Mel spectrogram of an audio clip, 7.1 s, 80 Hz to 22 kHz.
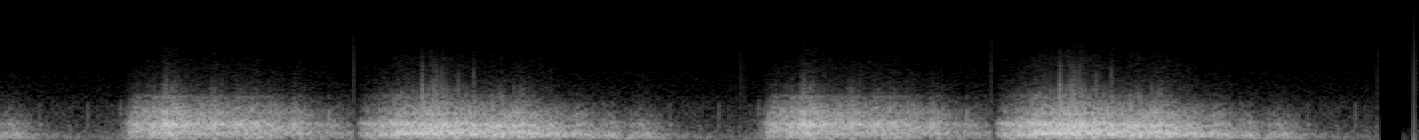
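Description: Two full breath cycles of soft, rushing airflow at about 19 breaths a minute. The breathing-in and breathing-out phases are of similar length and loudness, with no clear gap between them. These are bronchovesicular breath sounds, a normal finding over the central chest and upper back.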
